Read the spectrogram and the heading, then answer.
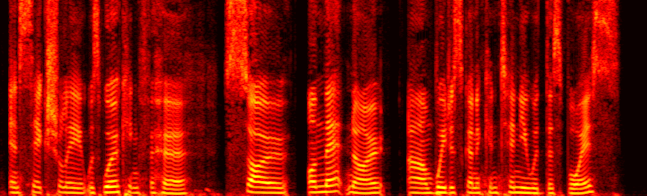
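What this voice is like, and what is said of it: Congested, altered voice from a cold. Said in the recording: “I'm actually in the midst of a cold, so my voice is a little crazy ... I sound a bit different ... I just have a messed up cold”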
